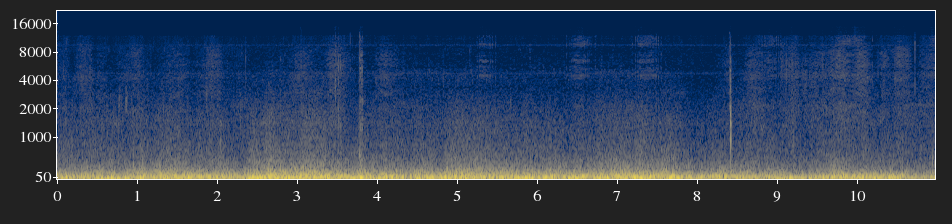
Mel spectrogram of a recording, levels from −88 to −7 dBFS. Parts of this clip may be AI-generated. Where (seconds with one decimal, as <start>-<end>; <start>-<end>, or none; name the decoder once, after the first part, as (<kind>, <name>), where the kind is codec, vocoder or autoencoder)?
none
